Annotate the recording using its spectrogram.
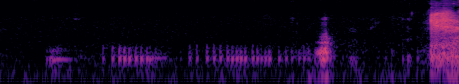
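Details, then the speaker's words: Adult woman's stomach rumbling: low, bubbling gurgles in short pulsed runs, normal borborygmi; she suggests she might need more water. "I do apologise if you can hear my tummy rumbling. Might need to drink some more water."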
